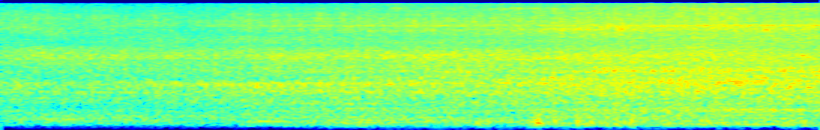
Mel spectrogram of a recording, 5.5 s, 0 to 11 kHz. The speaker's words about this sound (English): Oh yeah, truck, pure Galway, isn't it? The City Bin Company. Recycling shite for 40 years.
